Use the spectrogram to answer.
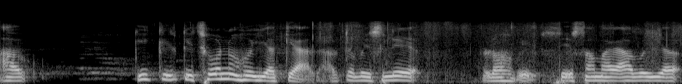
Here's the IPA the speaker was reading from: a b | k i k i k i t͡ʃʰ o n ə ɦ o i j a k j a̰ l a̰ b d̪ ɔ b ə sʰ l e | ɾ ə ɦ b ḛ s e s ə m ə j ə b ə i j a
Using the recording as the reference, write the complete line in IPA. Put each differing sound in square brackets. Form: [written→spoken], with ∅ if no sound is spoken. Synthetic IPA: a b | k i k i k i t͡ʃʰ o n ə ɦ o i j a k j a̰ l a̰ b [d̪→t̪] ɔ b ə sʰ l e | ɾ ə ɦ b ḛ s e s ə m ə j [ə→a] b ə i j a

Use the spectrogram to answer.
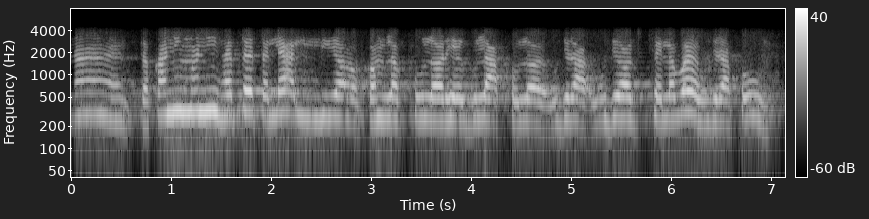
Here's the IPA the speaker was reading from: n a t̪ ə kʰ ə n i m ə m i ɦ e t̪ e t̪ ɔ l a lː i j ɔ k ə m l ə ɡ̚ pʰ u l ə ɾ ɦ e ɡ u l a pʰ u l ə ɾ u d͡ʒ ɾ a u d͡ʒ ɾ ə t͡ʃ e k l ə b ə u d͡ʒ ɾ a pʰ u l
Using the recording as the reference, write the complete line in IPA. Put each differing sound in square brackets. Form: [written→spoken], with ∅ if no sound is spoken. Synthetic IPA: n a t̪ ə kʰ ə n i m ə [m→n] i ɦ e t̪ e t̪ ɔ l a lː i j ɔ k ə m l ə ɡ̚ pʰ u l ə ɾ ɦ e ɡ u l a pʰ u l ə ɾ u d͡ʒ ɾ a u d͡ʒ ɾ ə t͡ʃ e [k→∅] l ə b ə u d͡ʒ ɾ a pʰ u l

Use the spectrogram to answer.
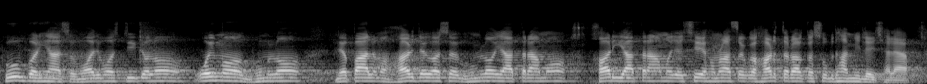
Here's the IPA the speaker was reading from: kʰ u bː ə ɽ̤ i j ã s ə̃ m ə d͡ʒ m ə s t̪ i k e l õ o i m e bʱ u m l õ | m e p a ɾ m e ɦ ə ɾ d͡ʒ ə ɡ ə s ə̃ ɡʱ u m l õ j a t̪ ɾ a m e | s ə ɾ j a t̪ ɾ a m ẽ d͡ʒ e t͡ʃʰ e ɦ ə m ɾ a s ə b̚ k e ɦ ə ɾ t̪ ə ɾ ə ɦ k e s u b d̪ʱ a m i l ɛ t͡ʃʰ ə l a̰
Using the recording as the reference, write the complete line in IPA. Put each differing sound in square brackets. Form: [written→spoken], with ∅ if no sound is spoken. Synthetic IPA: kʰ u bː ə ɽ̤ i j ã s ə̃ m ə d͡ʒ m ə s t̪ i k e l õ o i m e [bʱ→ɡʱ] u m l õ | [m→n] e p a [ɾ→l] m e ɦ ə ɾ d͡ʒ ə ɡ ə s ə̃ ɡʱ u m l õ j a t̪ ɾ a m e | [s→h] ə ɾ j a t̪ ɾ a m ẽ d͡ʒ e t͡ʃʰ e ɦ ə m ɾ a s ə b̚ k e ɦ ə ɾ t̪ ə ɾ ə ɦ k e s u b d̪ʱ a m i l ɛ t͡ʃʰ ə l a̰

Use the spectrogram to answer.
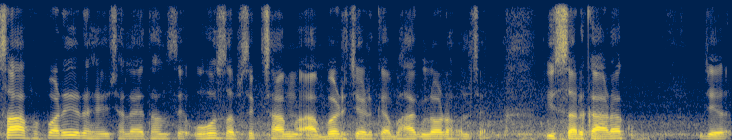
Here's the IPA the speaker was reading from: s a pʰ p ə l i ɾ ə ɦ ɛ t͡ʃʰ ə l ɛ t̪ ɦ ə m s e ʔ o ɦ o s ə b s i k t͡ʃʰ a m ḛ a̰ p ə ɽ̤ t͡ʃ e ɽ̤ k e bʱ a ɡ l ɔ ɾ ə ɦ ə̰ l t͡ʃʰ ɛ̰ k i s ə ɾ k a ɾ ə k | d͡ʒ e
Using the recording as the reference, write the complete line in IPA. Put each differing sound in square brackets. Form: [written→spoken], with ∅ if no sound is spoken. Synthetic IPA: s a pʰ p ə [l→ɽ] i ɾ ə ɦ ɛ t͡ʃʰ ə l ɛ t̪ ɦ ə m s e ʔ o ɦ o s ə b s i k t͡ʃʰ a m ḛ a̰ [p→b] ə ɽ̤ t͡ʃ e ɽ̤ k e bʱ a ɡ l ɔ ɾ ə ɦ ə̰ l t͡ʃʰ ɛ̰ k i s ə ɾ k a ɾ ə k | d͡ʒ e

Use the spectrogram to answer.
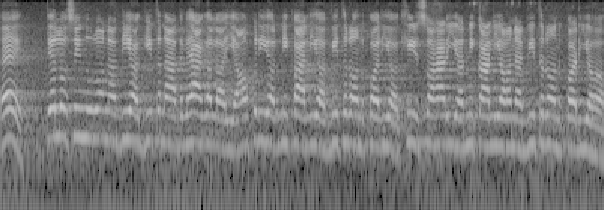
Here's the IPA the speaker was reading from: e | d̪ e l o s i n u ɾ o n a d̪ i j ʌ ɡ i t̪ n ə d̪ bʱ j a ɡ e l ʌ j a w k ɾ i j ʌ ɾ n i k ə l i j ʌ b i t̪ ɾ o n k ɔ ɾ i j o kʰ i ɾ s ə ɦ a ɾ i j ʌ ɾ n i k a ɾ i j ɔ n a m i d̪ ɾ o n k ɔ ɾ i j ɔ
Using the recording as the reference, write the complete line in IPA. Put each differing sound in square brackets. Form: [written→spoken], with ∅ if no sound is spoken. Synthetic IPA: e | [d̪→t̪] e l o s i n u ɾ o n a d̪ i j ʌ ɡ i t̪ n [ə→a] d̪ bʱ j a ɡ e l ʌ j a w k ɾ i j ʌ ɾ n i k [ə→a] l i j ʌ b i t̪ ɾ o n k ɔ ɾ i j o kʰ i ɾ s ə ɦ a ɾ i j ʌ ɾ n i k a [ɾ→l] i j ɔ n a [m→b] i [d̪→t̪] ɾ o n k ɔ ɾ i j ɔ

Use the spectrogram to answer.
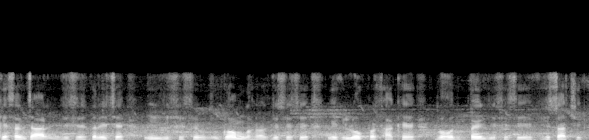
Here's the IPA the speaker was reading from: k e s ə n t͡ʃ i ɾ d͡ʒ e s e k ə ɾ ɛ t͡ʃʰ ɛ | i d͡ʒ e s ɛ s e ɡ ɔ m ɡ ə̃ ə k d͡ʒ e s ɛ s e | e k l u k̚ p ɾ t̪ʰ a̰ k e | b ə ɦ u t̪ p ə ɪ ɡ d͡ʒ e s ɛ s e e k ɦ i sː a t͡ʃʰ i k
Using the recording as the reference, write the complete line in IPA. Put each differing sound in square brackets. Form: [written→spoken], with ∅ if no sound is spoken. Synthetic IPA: k e s ə n t͡ʃ [i→a] ɾ d͡ʒ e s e k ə ɾ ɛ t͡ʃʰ ɛ | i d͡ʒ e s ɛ s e ɡ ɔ m ɡ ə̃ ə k d͡ʒ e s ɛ s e | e k l [u→o] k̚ p ɾ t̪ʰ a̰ k e | b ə ɦ u t̪ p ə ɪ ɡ d͡ʒ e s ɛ s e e k ɦ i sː a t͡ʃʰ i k

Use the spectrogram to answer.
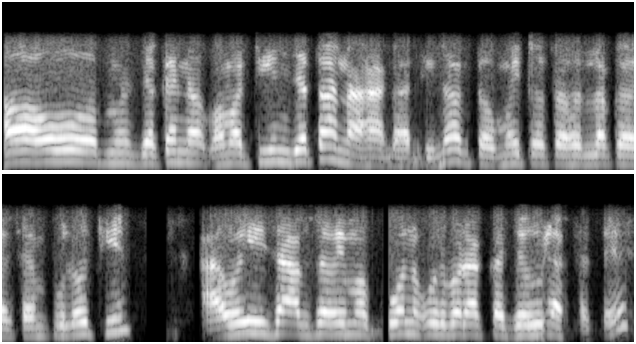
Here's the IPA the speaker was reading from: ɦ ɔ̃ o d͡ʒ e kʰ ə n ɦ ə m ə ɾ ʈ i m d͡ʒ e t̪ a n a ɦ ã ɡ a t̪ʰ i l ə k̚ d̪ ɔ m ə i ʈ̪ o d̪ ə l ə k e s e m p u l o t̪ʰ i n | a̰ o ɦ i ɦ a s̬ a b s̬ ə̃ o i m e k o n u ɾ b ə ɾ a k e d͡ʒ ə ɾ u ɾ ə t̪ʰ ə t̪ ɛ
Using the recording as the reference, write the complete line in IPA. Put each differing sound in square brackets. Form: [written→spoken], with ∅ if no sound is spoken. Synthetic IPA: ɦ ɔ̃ o d͡ʒ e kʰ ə n ɦ ə m ə ɾ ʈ i m d͡ʒ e t̪ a n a ɦ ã ɡ a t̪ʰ i l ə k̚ [d̪→t̪] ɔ m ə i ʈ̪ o [d̪→t̪] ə l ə k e s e m p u l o t̪ʰ i n | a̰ o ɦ i ɦ [a→i] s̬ a b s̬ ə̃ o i m e k o n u ɾ b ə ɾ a k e d͡ʒ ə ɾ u ɾ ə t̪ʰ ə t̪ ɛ

